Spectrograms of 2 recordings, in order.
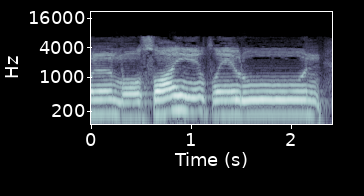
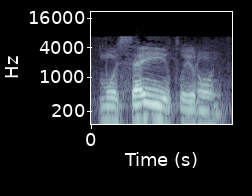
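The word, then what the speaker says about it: المسيطرون: It is better to pronounce it as a sad.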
